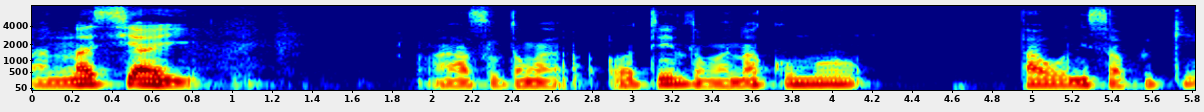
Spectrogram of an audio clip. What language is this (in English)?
Masai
